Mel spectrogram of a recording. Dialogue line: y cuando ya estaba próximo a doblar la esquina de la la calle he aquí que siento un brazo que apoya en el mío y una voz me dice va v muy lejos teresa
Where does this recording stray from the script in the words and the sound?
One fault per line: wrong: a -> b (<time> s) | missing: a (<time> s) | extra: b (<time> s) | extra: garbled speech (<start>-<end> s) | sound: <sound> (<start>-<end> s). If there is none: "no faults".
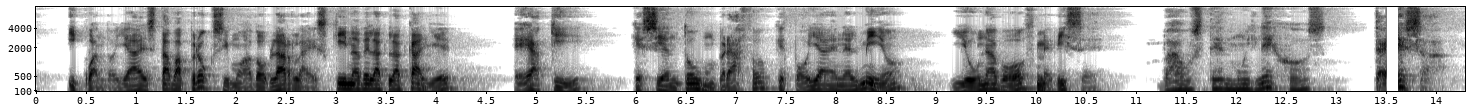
sound: dropout (13.5-13.6 s)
